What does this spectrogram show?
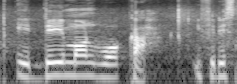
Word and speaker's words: daemon: They call it demon. I I used to pronounce it demon, right?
